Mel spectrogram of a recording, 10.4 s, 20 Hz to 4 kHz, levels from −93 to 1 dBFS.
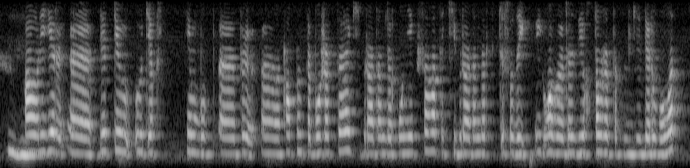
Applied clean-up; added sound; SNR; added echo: none; none; none; none.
